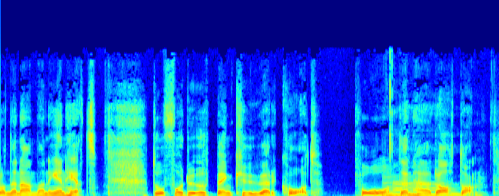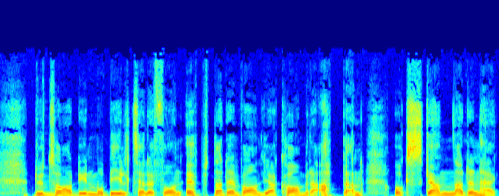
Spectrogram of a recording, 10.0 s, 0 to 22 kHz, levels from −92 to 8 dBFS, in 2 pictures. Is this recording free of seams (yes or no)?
yes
